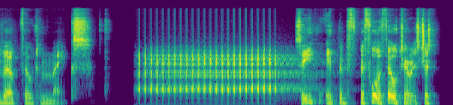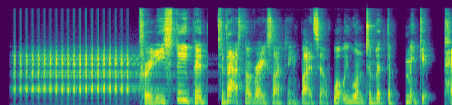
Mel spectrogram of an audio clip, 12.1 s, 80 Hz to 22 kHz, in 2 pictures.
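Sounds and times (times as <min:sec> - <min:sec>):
synth tone in rapid pulses: 0:01.8 - 0:04.3, 0:06.2 - 0:08.8.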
